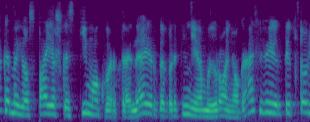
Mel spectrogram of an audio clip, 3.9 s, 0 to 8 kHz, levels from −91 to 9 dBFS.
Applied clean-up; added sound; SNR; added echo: neural mask model DeepFilterNet 3.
